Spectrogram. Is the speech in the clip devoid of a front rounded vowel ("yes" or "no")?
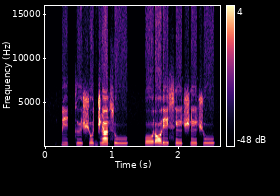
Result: yes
